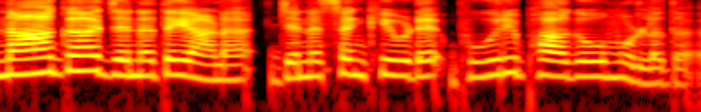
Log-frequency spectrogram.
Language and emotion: Malayalam, neutral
